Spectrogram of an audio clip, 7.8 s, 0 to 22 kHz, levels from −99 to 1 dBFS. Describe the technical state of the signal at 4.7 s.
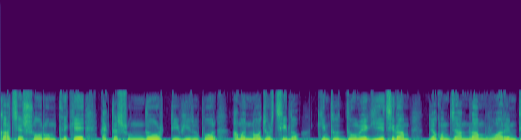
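At 4.7 s the speech comes through intact, with nothing beyond the light graininess and limited 8 kHz bandwidth of the Bluetooth mSBC headset codec it passes through.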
